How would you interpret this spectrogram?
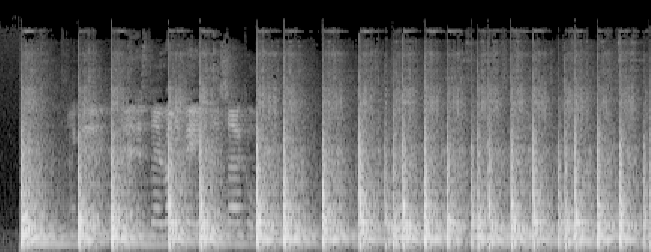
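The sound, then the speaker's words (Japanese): Lion dance drumming in Australia pounds out a loud, steady rhythm with ringing metallic overtones, the beats growing quicker and denser toward the end. No one speaks. “ライオンダンスのドラムのリズム、これはライオンの心臓の鼓動として知られています。”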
